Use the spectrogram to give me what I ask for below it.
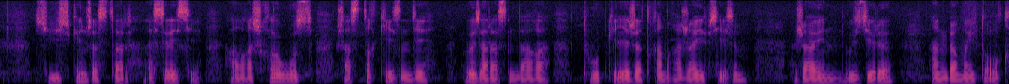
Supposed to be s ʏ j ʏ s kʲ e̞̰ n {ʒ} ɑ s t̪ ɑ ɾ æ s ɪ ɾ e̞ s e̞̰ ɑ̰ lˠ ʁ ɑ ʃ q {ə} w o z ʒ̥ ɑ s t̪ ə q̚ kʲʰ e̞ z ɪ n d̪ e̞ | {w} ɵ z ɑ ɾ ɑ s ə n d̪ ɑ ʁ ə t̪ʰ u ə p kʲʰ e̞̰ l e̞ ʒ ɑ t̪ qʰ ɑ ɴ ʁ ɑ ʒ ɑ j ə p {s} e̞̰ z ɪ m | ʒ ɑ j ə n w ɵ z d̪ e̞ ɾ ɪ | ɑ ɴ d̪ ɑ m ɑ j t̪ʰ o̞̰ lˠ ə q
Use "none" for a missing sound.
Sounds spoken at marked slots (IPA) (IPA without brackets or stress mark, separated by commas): ʒ, ə, w, s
